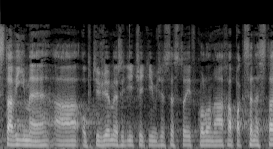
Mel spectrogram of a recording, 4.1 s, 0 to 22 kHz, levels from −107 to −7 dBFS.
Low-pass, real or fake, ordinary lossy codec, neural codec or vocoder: 14.4 kHz; fake; MP3, 48 kbps; vocoder, 48 kHz, 128 mel bands, Vocos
